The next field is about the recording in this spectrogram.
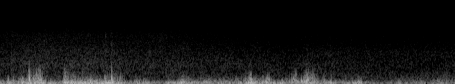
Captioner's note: wind blowing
